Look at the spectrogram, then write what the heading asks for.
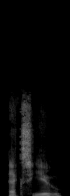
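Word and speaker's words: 嘘: The 6 sounds are XU, pronounced like shh, with a deep sigh, which is associated with the liver.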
